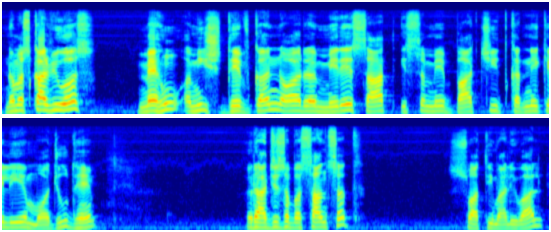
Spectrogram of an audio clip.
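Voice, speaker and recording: A man hosting a formal studio interview. His voice sits a little high for a man, and he asks pointed questions at a measured pace. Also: fairly bright tone. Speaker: host.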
